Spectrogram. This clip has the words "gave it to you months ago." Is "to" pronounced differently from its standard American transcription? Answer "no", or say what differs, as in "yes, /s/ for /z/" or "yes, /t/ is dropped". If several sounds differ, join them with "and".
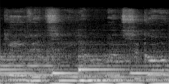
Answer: yes, /s/ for /t/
